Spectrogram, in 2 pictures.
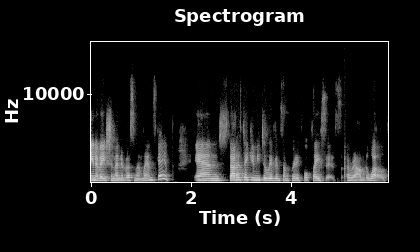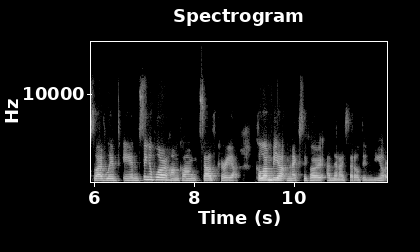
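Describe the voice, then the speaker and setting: At a moderate pace, a woman speaks with a fairly high pitch, ordinary pitch variation, and big swings in loudness. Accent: Australian. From Australia. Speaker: event host. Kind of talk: virtual event introduction. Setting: video call.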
